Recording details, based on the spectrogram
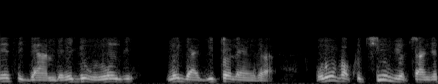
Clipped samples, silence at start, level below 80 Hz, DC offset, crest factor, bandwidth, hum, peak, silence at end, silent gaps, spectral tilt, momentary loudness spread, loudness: under 0.1%; 0 s; -72 dBFS; under 0.1%; 18 dB; 3.8 kHz; none; -12 dBFS; 0 s; none; -8.5 dB/octave; 8 LU; -29 LUFS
